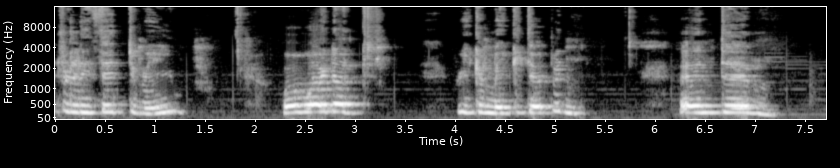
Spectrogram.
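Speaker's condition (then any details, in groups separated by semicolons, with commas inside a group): Cerebral palsy; speech impairment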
